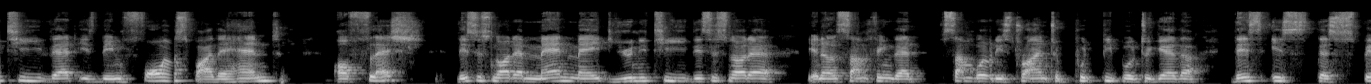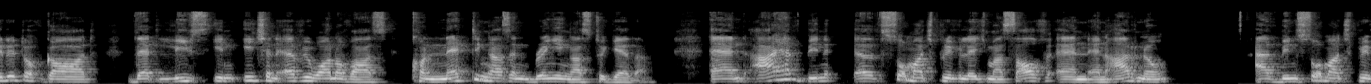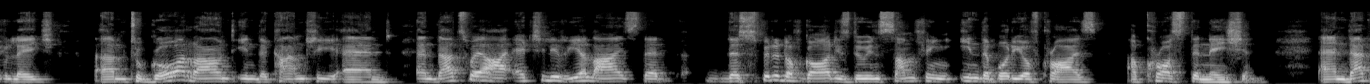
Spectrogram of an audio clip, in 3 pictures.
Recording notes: The Transformation Table Zoom Meeting 23 Nov 2023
